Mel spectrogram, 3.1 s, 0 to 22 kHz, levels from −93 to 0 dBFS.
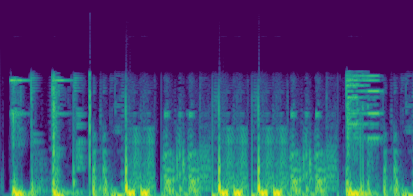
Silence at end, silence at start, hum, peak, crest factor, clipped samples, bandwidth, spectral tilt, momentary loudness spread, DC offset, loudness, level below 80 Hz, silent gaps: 0 s; 0.05 s; none; 0 dBFS; 12 dB; 0.3%; 5 kHz; -10.5 dB/octave; 10 LU; under 0.1%; -16 LUFS; -14 dBFS; none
